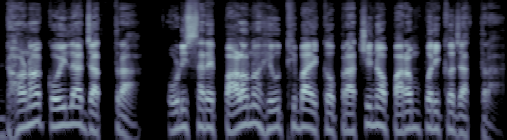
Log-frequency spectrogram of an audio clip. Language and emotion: Odia, neutral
